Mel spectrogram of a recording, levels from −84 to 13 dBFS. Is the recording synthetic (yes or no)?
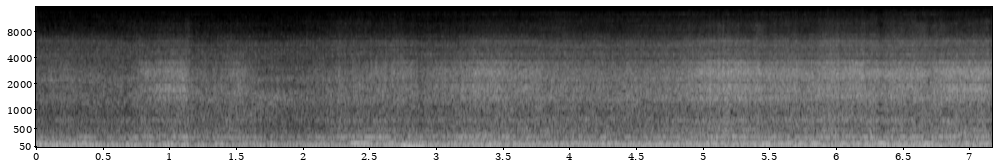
no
